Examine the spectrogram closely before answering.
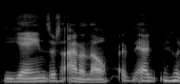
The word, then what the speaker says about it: Lanez: thank you so much Tory Lanez pronounced pronunciation Lanes okay so that's that's that that was my instinct but I wasn't sure if that was correct thank you for for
